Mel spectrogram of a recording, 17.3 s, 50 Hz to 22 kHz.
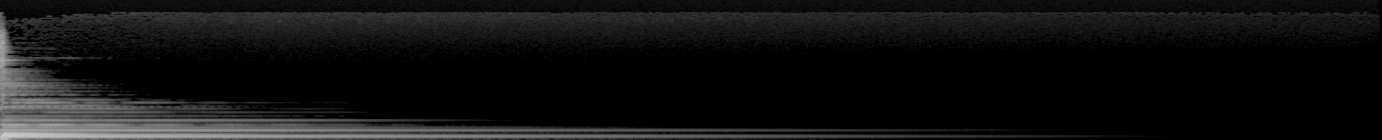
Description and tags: C Major. E (6th) string 8th fret, A (5th) string 7th fret, D (4th) string 5th fret. If any of these samples have any errors or faults, please tell me.
bar-chords, chords, guitar, nylon-guitar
